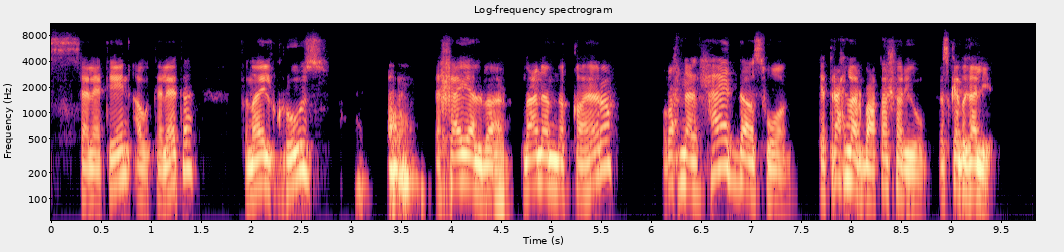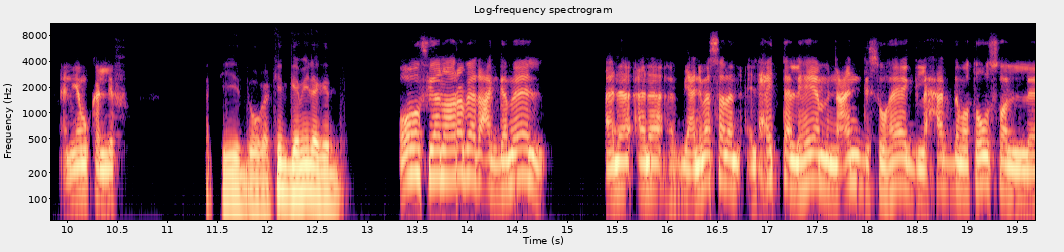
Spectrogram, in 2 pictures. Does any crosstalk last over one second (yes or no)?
no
